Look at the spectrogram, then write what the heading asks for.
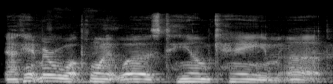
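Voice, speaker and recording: A man's voice: mid-range voice, a little slow, darkish tone. A man giving casual, rambling commentary as he reminisces over his own vlog footage. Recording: echoey, roomy sound.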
